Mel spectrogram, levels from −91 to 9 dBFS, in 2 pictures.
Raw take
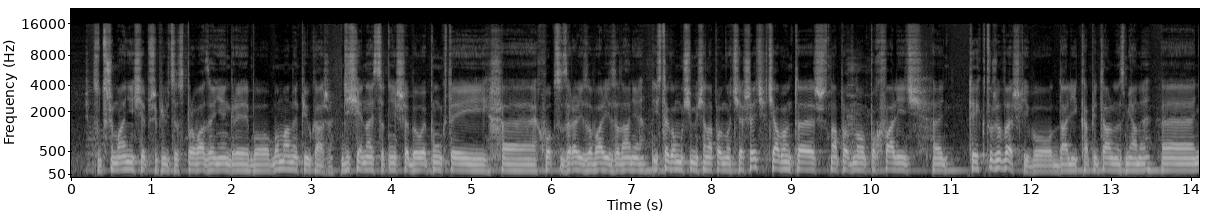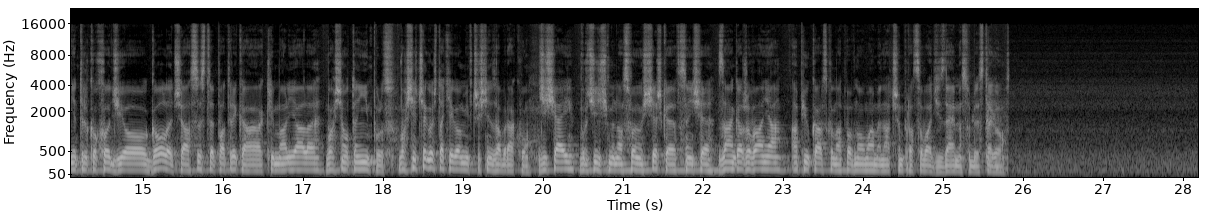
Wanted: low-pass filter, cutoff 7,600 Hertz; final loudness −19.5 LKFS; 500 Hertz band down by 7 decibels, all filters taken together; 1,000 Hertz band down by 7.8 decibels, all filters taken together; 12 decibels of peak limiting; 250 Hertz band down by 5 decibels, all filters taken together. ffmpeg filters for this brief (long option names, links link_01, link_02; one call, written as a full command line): ffmpeg -i in.wav -af "lowpass=7600,equalizer=frequency=250:width_type=o:gain=-4,equalizer=frequency=500:width_type=o:gain=-5.5,equalizer=frequency=1000:width_type=o:gain=-8.5,volume=15.5dB,alimiter=limit=-9.5dB:level=0:latency=1" out.wav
